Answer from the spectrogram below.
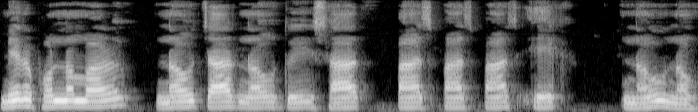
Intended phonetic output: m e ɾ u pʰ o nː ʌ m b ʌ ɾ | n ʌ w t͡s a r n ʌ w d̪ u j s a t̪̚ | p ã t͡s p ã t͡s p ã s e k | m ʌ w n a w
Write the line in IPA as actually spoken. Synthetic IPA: m e ɾ o pʰ o nː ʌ m b ʌ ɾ | n ʌ w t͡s a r n ʌ w d̪ u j s a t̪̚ | p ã t͡s p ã t͡s p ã t͡s e k | n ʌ w n ʌ w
